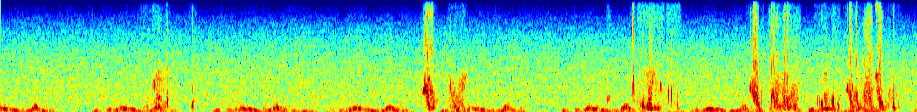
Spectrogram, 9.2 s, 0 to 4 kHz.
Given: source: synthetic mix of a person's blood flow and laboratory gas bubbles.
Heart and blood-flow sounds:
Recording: Doppler ultrasound of blood flow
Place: precordium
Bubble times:
1.39-1.71 s: bubbles
1.88-1.96 s: bubbles
4.19-4.38 s: bubbles
4.46-4.67 s: bubbles
6.05-6.11 s: bubbles
6.29-6.81 s: bubbles
7.46-7.63 s: bubbles
7.66-8.01 s: bubbles
8.13-9.01 s: bubbles
From the record:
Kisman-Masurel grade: 233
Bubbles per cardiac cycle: several, 3 to 8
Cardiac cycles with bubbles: 50 to 99%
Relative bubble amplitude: loud (0.450 to 0.775)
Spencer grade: 3 (all of the cardiac periods contain showers or single bubble signals, but not dominating or overriding the cardiac motion signals)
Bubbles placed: anywhere in the cardiac cycle

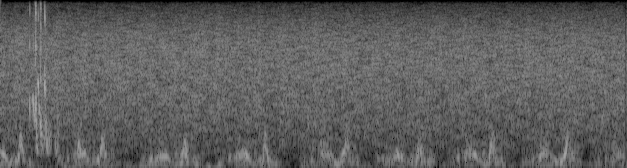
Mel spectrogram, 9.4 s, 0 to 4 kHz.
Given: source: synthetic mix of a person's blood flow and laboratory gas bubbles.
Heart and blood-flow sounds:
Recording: Doppler ultrasound of blood flow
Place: precordium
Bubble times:
0.40-0.90 s: bubbles
1.15-1.25 s: bubbles
From the record:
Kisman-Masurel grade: 223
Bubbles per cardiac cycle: several, 3 to 8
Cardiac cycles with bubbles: 10 to 50%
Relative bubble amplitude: loud (0.450 to 0.775)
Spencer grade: 2 (many but less than half of the cardiac periods contain bubble signals, singularly or in groups)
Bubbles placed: only in the low amplitude regions of the cardiac cycle

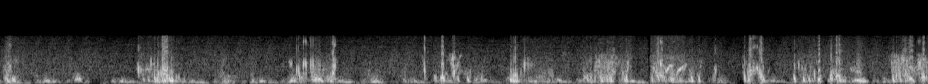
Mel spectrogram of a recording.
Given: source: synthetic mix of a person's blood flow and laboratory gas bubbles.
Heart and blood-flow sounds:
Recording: Doppler ultrasound of blood flow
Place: precordium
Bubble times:
0.02-0.19 s: bubbles
1.35-1.82 s: bubbles
2.88-3.40 s: bubbles
4.21-4.29 s: bubbles
4.31-4.85 s: bubbles
5.06-5.54 s: bubbles
5.81-6.32 s: bubbles
6.49-7.04 s: bubbles
7.12-7.17 s: bubbles
7.42-7.71 s: bubbles
7.91-8.25 s: bubbles
8.27-8.69 s: bubbles
8.88-9.29 s: bubbles
From the record:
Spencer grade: 3 (all of the cardiac periods contain showers or single bubble signals, but not dominating or overriding the cardiac motion signals)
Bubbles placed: anywhere in the cardiac cycle

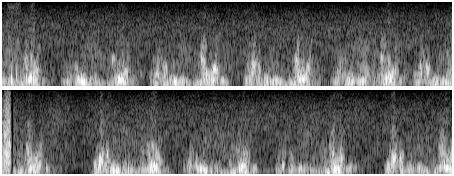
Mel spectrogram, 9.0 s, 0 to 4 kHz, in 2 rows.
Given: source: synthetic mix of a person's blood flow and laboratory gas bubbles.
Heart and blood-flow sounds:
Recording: Doppler ultrasound of blood flow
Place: precordium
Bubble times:
0.06-0.19 s: bubbles
From the record:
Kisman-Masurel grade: 113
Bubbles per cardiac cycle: 1 to 2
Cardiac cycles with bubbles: 1 to 10%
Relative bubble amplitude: loud (0.450 to 0.775)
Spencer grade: 1 (occasional bubble signal discernible with the cardiac motion signal, with majority of cardiac periods free of bubbles)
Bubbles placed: only in the low amplitude regions of the cardiac cycle

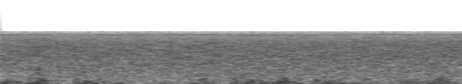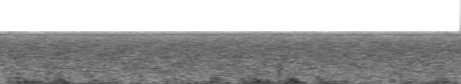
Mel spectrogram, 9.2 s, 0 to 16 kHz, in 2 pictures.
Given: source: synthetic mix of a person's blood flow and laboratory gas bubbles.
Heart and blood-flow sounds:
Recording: Doppler ultrasound of blood flow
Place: precordium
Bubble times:
no bubbles
From the record:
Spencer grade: 0 (complete lack of bubble signals)

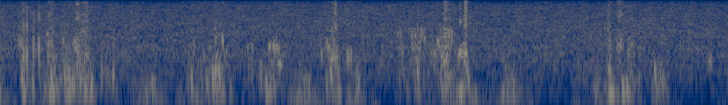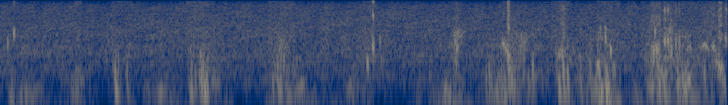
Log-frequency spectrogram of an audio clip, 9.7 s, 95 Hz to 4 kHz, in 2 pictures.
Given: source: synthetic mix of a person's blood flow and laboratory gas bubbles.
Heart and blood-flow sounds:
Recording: Doppler ultrasound of blood flow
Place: precordium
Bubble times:
0.11-0.80 s: bubbles
1.23-1.58 s: bubbles
1.62-1.93 s: bubbles
2.13-2.43 s: bubbles
2.65-3.18 s: bubbles
4.04-4.29 s: bubbles
4.34-4.42 s: bubbles
4.72-4.79 s: bubbles
4.88-5.00 s: bubbles
5.37-5.41 s: bubbles
5.60-5.75 s: bubbles
6.10-6.29 s: bubbles
6.65-6.91 s: bubbles
7.28-7.44 s: bubbles
7.86-7.97 s: bubbles
8.08-8.46 s: bubbles
8.54-9.01 s: bubbles
9.15-9.71 s: bubbles
From the record:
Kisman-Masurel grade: 243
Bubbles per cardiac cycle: several, 3 to 8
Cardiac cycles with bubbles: 100%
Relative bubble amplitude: loud (0.450 to 0.775)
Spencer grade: 3 (all of the cardiac periods contain showers or single bubble signals, but not dominating or overriding the cardiac motion signals)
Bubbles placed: anywhere in the cardiac cycle

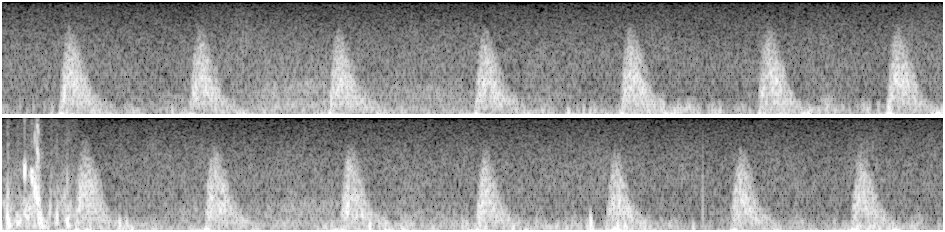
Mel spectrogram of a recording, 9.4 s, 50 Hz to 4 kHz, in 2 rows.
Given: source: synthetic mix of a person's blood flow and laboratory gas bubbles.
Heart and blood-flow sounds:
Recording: Doppler ultrasound of blood flow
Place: subclavian vein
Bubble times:
4.70-5.08 s: bubbles
From the record:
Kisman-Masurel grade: 213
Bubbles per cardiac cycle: several, 3 to 8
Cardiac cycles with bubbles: 1 to 10%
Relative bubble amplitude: loud (0.450 to 0.775)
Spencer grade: 1 (occasional bubble signal discernible with the cardiac motion signal, with majority of cardiac periods free of bubbles)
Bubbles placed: anywhere in the cardiac cycle

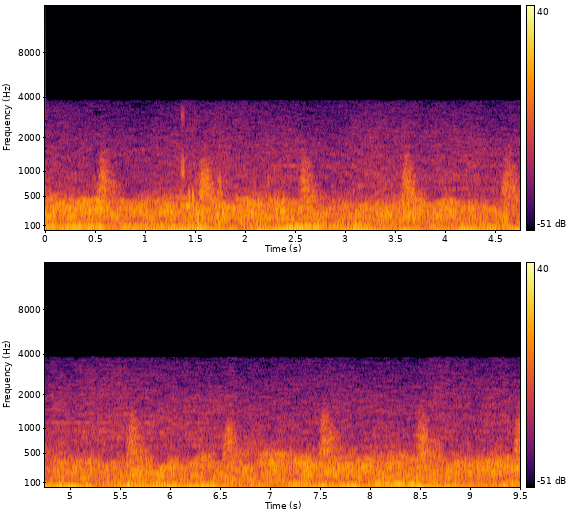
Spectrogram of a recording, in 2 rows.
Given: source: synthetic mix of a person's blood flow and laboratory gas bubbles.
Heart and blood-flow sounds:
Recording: Doppler ultrasound of blood flow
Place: subclavian vein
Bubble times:
1.34-1.52 s: bubbles
1.73-1.77 s: bubbles
2.20-2.28 s: bubbles
From the record:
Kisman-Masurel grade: 212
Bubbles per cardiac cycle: several, 3 to 8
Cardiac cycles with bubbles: 1 to 10%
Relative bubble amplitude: moderate (0.250 to 0.450)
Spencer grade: 1 (occasional bubble signal discernible with the cardiac motion signal, with majority of cardiac periods free of bubbles)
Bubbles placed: anywhere in the cardiac cycle

